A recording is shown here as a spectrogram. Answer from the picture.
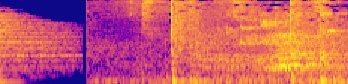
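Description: The end of a news intro jingle fades out, then the sound of an indoor basketball game in a gym: background crowd noise with two sharp knocks of a basketball bouncing, about a second in and near the end.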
